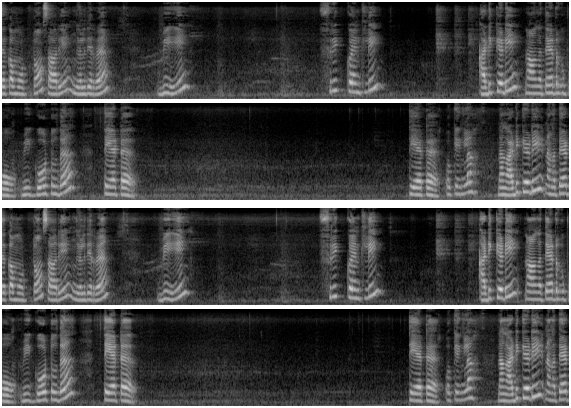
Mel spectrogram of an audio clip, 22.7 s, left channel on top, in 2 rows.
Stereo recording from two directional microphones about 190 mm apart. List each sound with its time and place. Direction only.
0.0 s speech: 45° right (ahead or behind)
3.2 s speech: 45° right (ahead or behind)
6.5 s speech: 50° right (ahead or behind)
9.5 s speech: 45° right (ahead or behind)
19.5 s a woman's voice: 45° right (ahead or behind)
